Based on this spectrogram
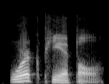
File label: "Workpeople", American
